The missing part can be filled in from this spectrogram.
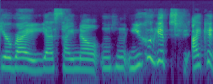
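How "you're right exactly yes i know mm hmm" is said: mock patronizing, condescending tone. Retelling how Rachel answered Ariana, imitating a patronizing reply. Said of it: "You're patronizing me by being like".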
